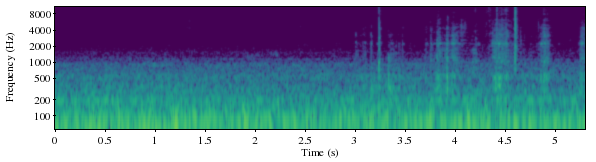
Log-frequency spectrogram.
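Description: Hard pretzel pieces crunching as they are chewed, starting about three seconds in, over a steady low rumble inside a car.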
